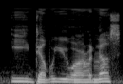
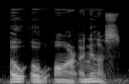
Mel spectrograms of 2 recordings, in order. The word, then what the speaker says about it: Uranus: language if it's pronounced Uranus it provokes laughter from sick graters the alternate pronunciation ewr in us is not much better perhaps we should go back to the original Greek pronunciation oor in us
